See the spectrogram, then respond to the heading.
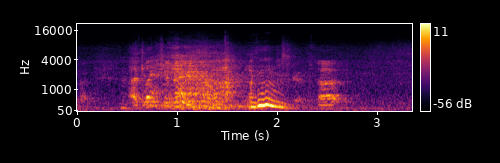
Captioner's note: laughter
